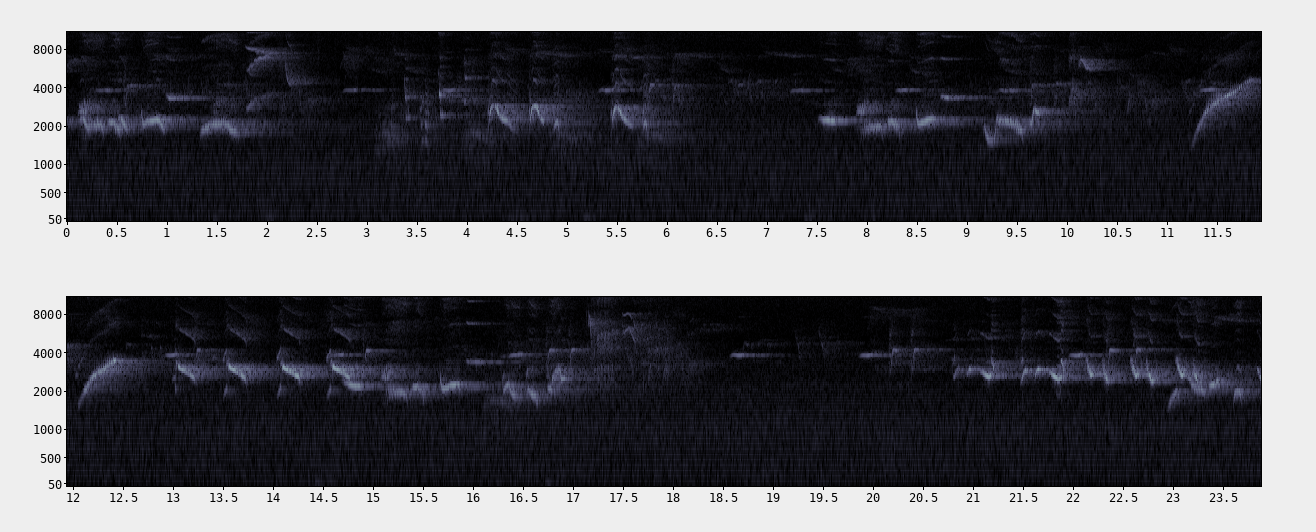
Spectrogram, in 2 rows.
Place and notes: {"title": "Fläsch, Schweiz - Abendstimmung Nachtigall", "date": "2004-06-22 19:44:00", "description": "Im Hintergrund wird das Rauschen des Rheins von einer Felswand reflektiert.", "latitude": "47.04", "longitude": "9.49", "altitude": "497", "timezone": "Europe/Zurich"}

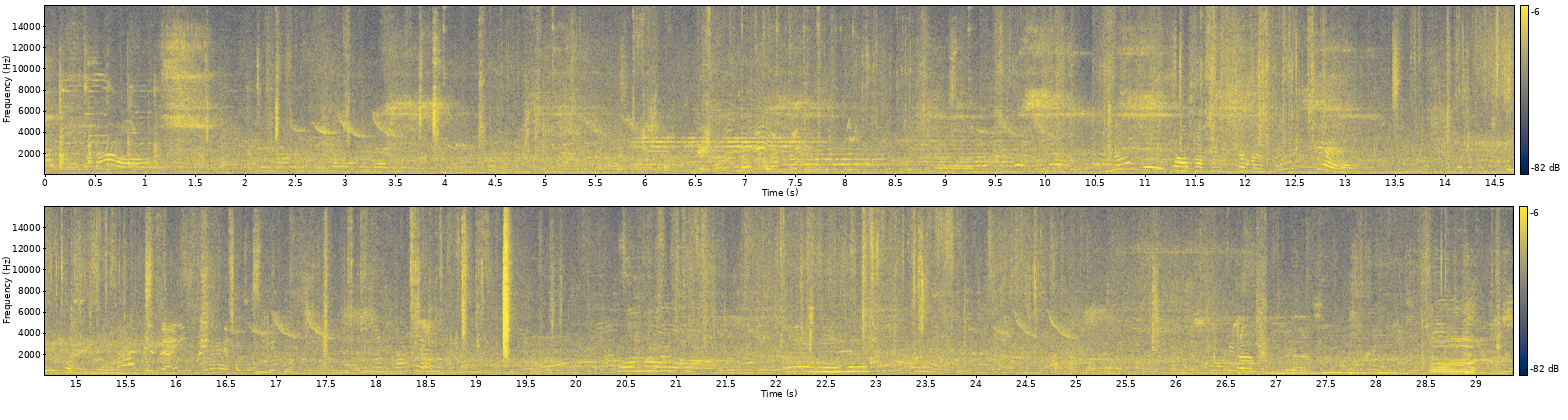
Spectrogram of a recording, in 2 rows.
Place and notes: {"title": "Plaza Salvador Allende, Valparaíso, Chile - market soundwalk", "date": "2015-12-03 15:50:00", "description": "market at Plaza Salvador Allende, soundwalk at afternoon\n(Sony PCM D50)", "latitude": "-33.05", "longitude": "-71.61", "altitude": "19", "timezone": "America/Santiago"}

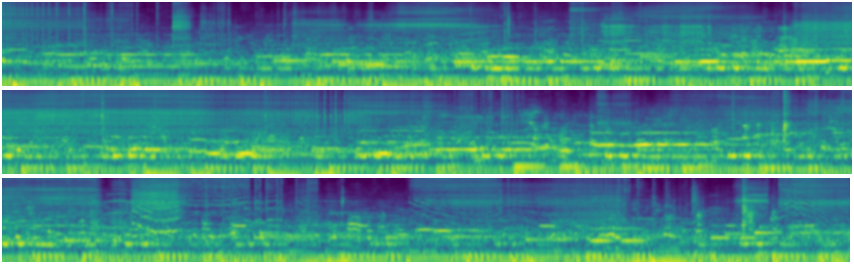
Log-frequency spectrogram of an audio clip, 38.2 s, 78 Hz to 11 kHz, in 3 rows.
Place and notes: {"title": "sea room, Novigrad, Croatia - hot nights", "date": "2015-07-18 23:48:00", "description": "terrace band plays bessame song, restaurant aeration device in the anteroom runs in full power, built in closet wants to sing lullaby ...", "latitude": "45.32", "longitude": "13.56", "timezone": "Europe/Zagreb"}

